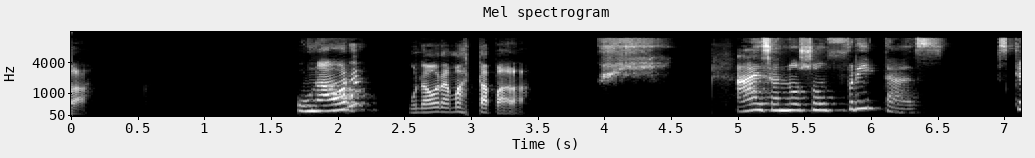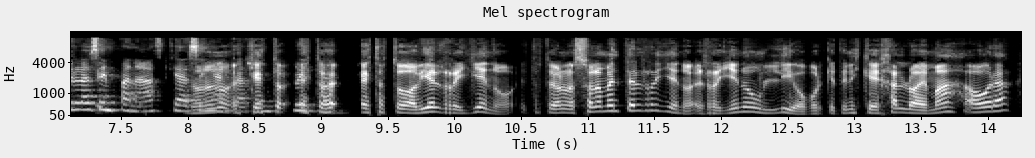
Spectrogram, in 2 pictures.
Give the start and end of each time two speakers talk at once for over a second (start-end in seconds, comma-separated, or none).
7.3-9.1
